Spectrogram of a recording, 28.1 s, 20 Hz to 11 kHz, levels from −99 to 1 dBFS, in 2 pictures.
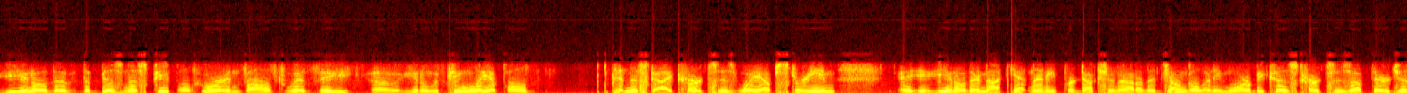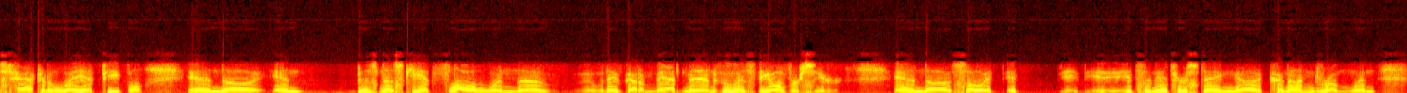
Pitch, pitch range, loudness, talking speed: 145 Hz, 135-160 Hz, -23 LUFS, 160 wpm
